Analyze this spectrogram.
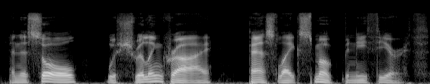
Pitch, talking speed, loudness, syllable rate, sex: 100 Hz, 165 wpm, -19 LUFS, 4.5 syllables/s, male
